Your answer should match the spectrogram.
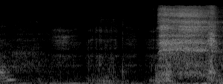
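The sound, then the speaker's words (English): A dog named Lucy, overheated after another dog, George, lay on her, pants with quick, breathy huffs, ending in a louder, noisy gasp of rough breathing. “And oh, geez, Lucy's gonna start her gasping now.”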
